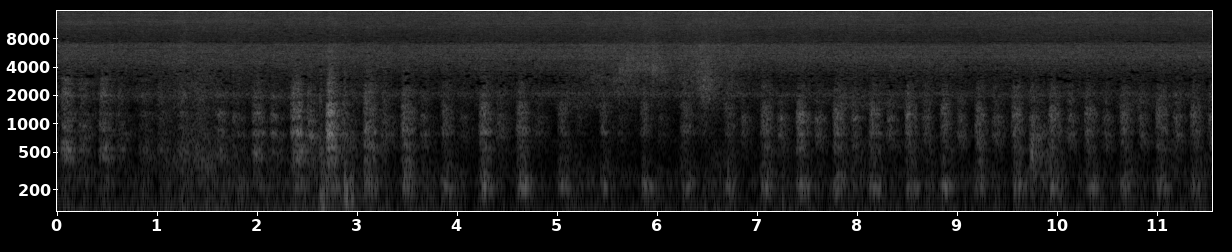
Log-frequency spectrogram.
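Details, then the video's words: An eager pet Golden Retriever waits for a test meal from an automatic feeder, panting in quick, even bursts of about three per second for the whole stretch, with a constant low hum and hiss behind. "Excited Golden Retriever Dog Waiting For First Test Meal"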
